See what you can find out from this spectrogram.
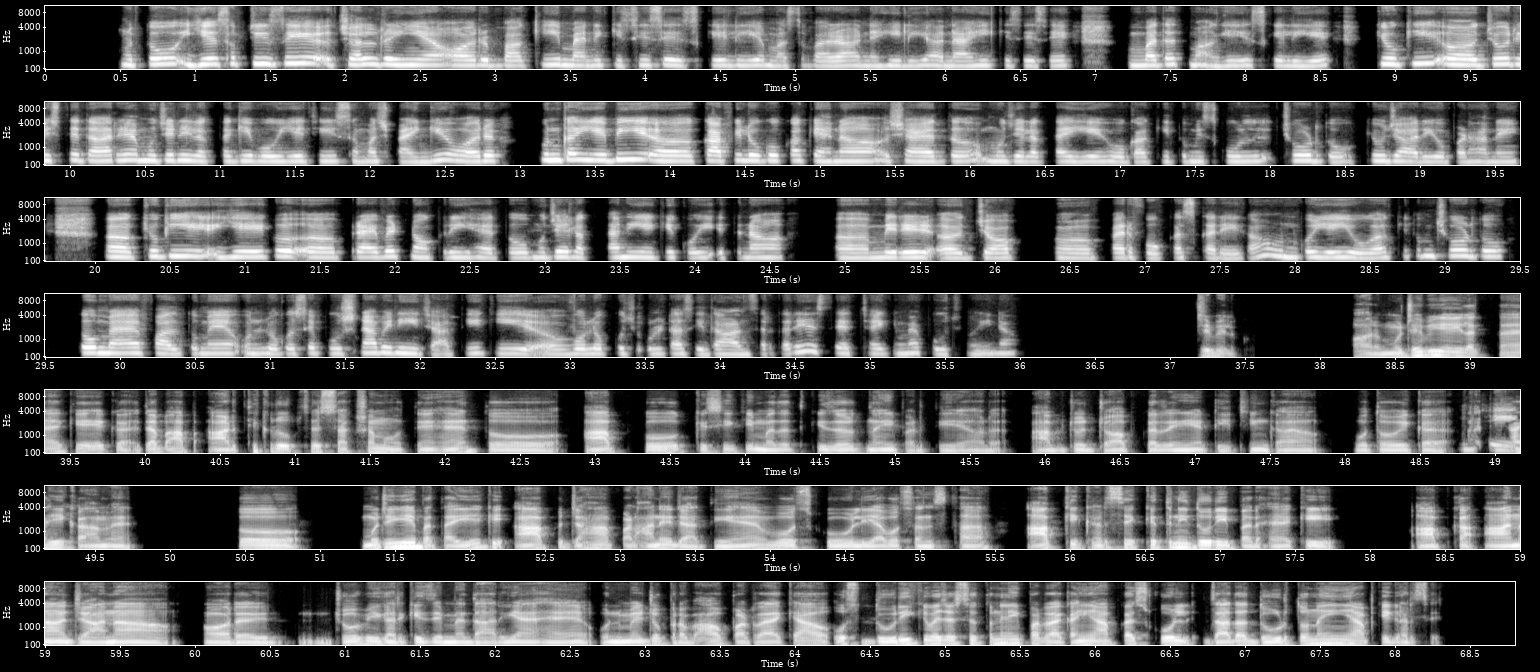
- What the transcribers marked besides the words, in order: in English: "जॉब"; in English: "फोकस"; in English: "आंसर"; in English: "जॉब"; in English: "टीचिंग"
- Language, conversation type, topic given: Hindi, advice, मैं काम और बुज़ुर्ग माता-पिता की देखभाल के बीच संतुलन कैसे बनाए रखूँ?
